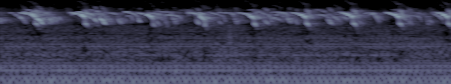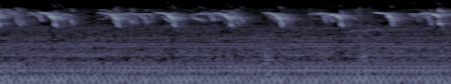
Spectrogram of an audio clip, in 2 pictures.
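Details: First-day baby chicks calling in a group: bright, piercing cheep notes, each falling quickly in pitch, repeated about two to three per second in a busy overlapping chorus, with a soft steady hum behind.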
